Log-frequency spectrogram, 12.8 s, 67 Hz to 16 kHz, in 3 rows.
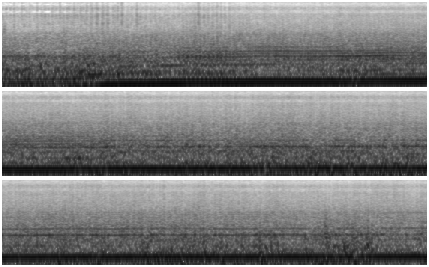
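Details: Restored 1971 Evinrude 9.5 HP 9122R outboard on lake test run: smooth, even low drone at steady throttle with no misses, knocks or surges; runs perfect, normal running.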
